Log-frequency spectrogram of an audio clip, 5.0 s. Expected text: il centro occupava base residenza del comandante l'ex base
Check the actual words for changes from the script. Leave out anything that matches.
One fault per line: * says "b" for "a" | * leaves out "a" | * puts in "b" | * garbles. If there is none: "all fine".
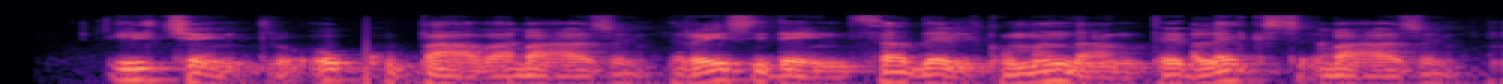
all fine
